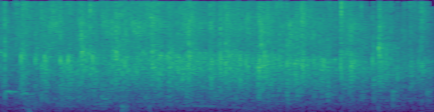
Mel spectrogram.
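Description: An audience claps steadily for several seconds, a dense, even wash of many hands with no voices rising above it.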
